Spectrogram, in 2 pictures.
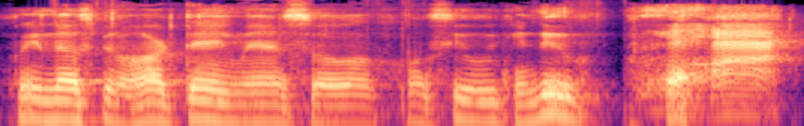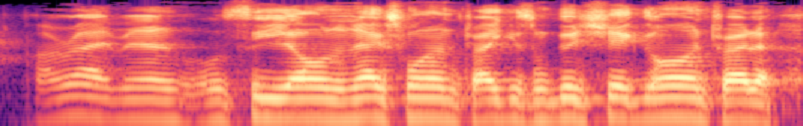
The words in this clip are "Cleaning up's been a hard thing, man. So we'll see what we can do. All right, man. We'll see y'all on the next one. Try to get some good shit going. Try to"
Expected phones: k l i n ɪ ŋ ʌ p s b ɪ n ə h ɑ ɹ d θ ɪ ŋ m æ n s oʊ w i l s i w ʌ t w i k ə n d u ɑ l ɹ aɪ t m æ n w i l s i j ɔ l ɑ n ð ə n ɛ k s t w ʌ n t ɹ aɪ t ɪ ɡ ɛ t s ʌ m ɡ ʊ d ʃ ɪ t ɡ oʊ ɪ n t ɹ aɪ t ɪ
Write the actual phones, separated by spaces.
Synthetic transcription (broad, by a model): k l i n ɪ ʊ s b ɪ n ə h ɑ ɹ d θ ɪ ŋ m æ n s oʊ w i l s i w ʌ t w i k ə n d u ɑ l ɹ aɪ t m æ n w i l s i j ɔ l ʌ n ð ə n ɛ k s t w ʌ n t ɹ aɪ t ɪ ɡ ɛ t s ʌ m ɡ ʊ d ʃ ɪ t ɡ oʊ ɪ n t ɹ aɪ t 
